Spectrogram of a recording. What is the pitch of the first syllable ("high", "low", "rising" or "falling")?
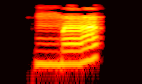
rising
